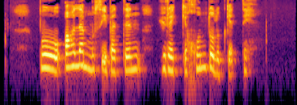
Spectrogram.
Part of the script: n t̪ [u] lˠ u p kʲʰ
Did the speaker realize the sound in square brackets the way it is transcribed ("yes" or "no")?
no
